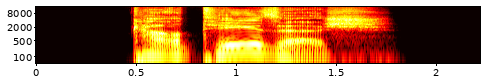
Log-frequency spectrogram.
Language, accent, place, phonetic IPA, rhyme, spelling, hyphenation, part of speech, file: German, Germany, Berlin, [kaʁˈteːzɪʃ], -eːzɪʃ, kartesisch, kar‧te‧sisch, adjective, De-kartesisch.ogg
- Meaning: Cartesian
